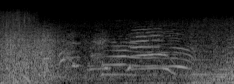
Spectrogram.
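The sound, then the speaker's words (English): Loud, steady rushing water fills the scene, a broad churning roar of a fast river, with excited voices crying out over it. “side of the pool collapses and they fall into the river.”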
